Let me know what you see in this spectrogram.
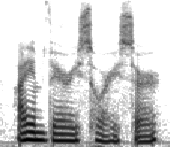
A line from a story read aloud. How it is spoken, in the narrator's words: said Bob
